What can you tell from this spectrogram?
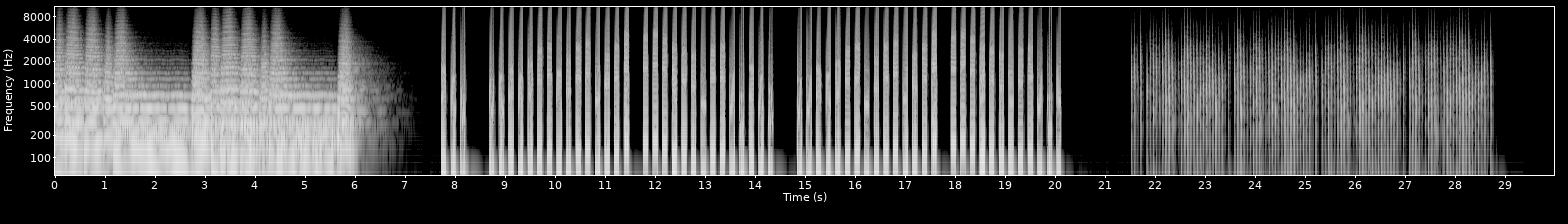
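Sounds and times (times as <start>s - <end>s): staccato synthesizer notes: 7.8s - 20.2s.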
